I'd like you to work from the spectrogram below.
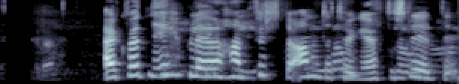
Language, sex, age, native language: Icelandic, female, 15, Icelandic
